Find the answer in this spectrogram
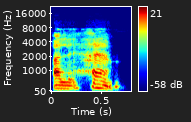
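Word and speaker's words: עֲלֵיהֶם: This is the accent mark for this word, and it's over the last syllable, so it's alehem, alehem.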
